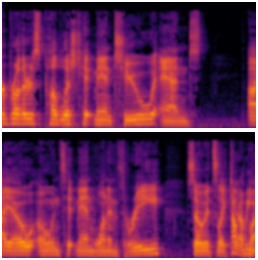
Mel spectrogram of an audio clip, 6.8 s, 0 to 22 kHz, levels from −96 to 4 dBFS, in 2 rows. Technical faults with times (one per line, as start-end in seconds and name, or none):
none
